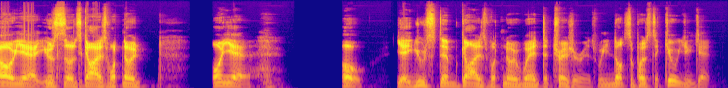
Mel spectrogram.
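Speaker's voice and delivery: fantasy orc character voice. Game master voicing one of the orcs to the players, in an orc voice. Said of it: "One of the orcs says".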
